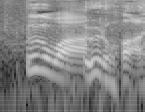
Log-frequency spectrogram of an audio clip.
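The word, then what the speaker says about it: Ooltewah: Ugawa, yeah. Coach Northcutt had to teach me how to pronounce Ugawa.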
